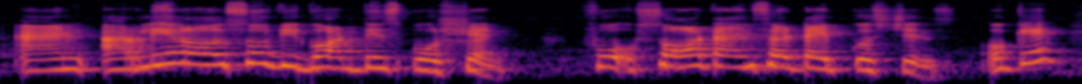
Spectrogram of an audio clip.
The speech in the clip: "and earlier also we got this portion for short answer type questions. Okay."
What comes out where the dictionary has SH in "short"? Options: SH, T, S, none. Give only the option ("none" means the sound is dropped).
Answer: S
